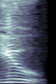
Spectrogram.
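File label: voice Korean, keytone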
